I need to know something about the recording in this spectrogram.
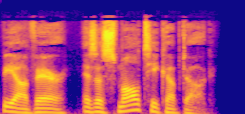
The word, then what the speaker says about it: Biewer Terrier: what's a viewer terrier dog a viewer terrier pronounced be avair is a small teacup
